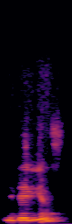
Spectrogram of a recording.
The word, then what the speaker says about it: cnidarians: So cnidarians, C is silent here, cnidarians, example jellyfish.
